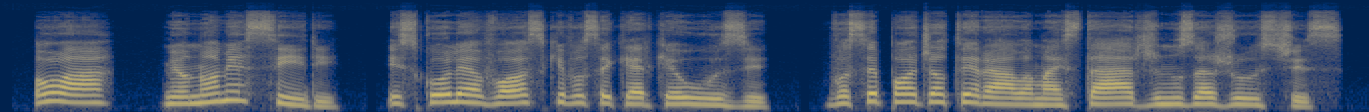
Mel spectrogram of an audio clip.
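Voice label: Brazilian Portuguese; iOS 26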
